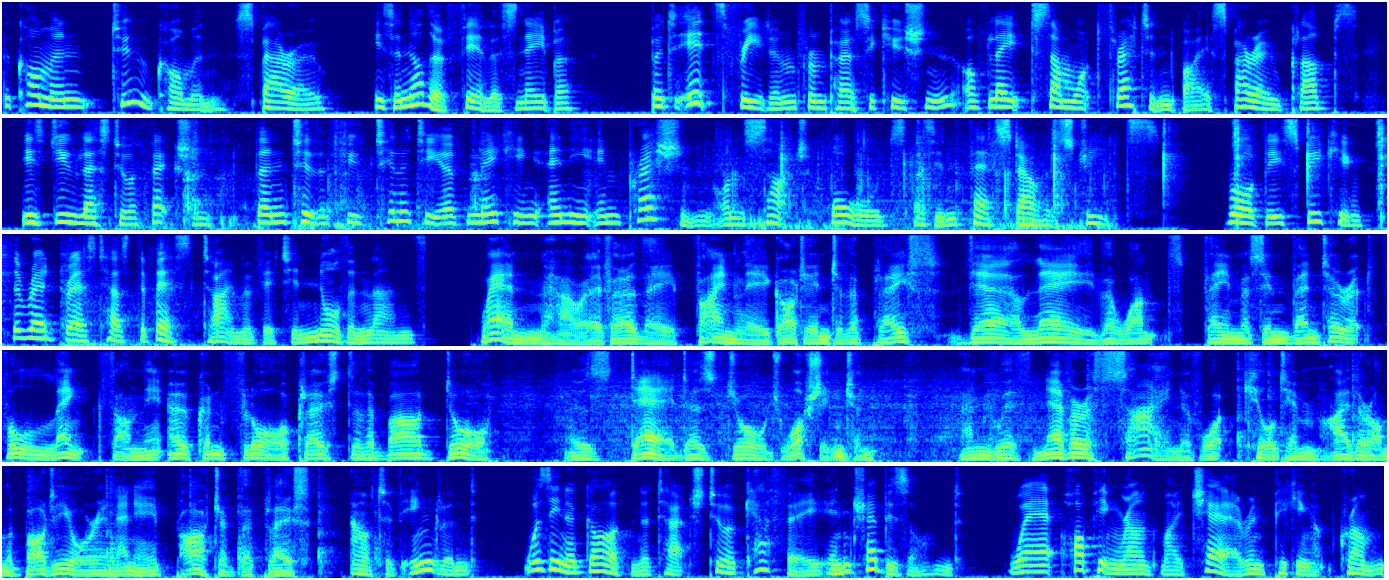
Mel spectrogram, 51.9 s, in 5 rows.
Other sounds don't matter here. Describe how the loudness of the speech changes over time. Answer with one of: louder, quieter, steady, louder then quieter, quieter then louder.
steady.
